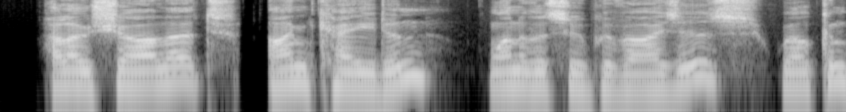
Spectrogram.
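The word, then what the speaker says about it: Kaeden: Hello Charlotte, I'm Kaden, one of the supervisors. Welcome to the team. Hi Aiden.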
